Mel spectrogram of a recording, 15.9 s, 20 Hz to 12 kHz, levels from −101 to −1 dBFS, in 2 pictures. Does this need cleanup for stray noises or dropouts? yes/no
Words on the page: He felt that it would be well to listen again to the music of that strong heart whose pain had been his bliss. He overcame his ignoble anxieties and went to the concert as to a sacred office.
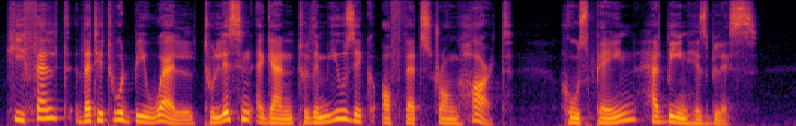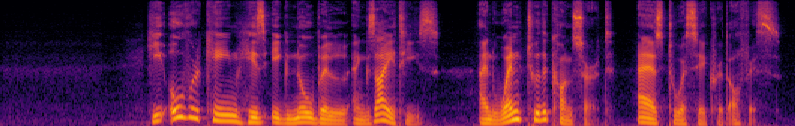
no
